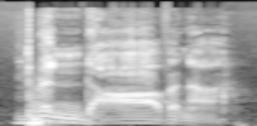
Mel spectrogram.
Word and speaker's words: Vrindavana: So, but then I understood that in Bengal they pronounce V or the V as B, just like Prabhupada would say, Vrindavana. You understand? Vrindavana. Instead of Vrindavan, he said Vrindavana.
